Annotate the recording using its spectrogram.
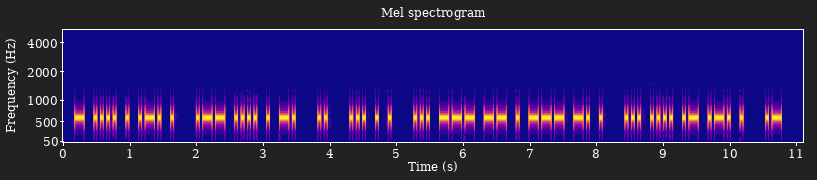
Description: Morse code, heard as a keyed tone, about 25 wpm, 600 Hz. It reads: THERE WHEN I SEE SOMEONE SHARE A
